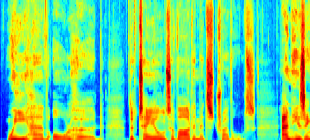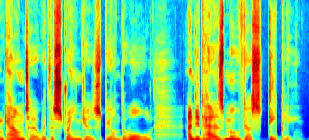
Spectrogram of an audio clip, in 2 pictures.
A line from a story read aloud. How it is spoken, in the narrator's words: she said in a voice that gently crept up the steps toward Nereith and landed softly on the goddess's ear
